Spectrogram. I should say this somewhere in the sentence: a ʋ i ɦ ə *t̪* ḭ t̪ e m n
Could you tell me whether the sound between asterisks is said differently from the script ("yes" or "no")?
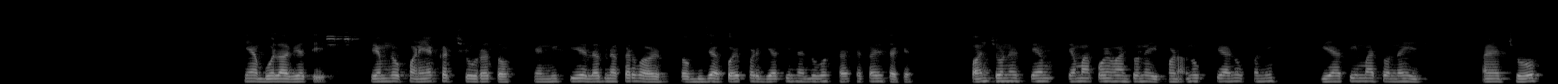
no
